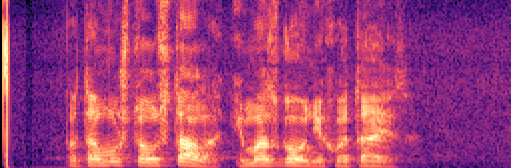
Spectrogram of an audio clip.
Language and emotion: Russian, neutral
